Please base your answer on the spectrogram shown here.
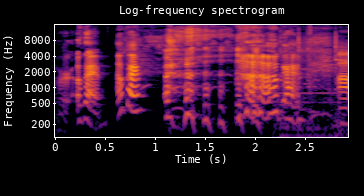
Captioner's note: laughs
